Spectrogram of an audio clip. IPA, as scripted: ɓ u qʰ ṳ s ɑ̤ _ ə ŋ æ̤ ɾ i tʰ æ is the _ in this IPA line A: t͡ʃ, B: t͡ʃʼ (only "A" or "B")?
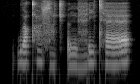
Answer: B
